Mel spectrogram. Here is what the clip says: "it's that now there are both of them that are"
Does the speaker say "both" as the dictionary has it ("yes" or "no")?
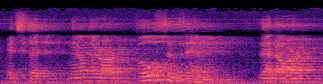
yes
